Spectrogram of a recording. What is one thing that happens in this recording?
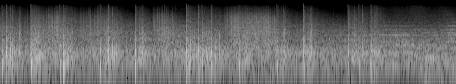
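Fireworks crackle and bang loudly overhead.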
